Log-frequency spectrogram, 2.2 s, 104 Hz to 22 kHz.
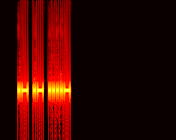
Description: Morse code, heard as a keyed tone, about 53 wpm, 700 Hz. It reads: AA4
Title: USA Call Sign Prefixes - 50wpm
